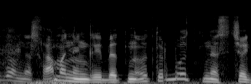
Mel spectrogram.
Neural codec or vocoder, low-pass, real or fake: none; 9.9 kHz; real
